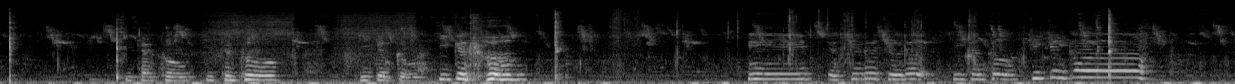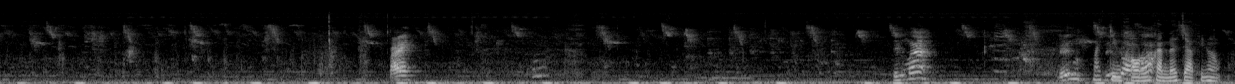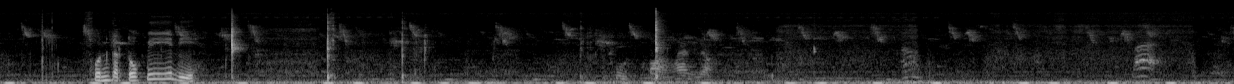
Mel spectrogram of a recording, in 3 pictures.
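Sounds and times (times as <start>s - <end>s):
small birds chirping: 0.0s - 37.0s
low dull thuds: 9.3s - 20.4s, 23.3s - 36.8s.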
